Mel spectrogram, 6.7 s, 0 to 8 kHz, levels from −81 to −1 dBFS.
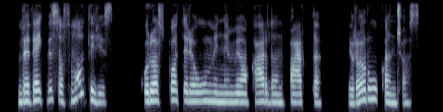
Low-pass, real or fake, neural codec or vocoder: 7.2 kHz; fake; codec, 24 kHz, 3 kbps, HILCodec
